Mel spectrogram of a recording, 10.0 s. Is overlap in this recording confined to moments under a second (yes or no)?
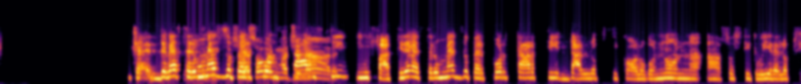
no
